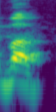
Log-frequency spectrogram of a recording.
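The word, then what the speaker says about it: verb: इसमें जो आर होता है वो साइलेंट होता है, इसको बोलते हैं वर्ब, ठीक है ना?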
